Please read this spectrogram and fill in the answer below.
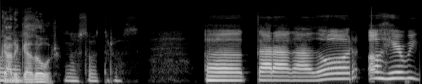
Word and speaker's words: cargador: Cargador. Cargador. Oh, lo siento. Cargador, not cargador. Cargador is the hard he sound, hard he sound.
